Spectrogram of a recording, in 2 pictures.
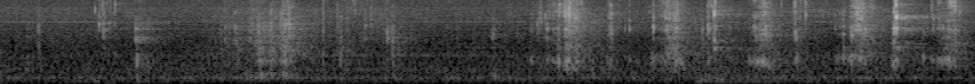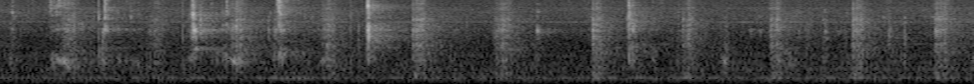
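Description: Close-miked chewing of a bite of fresh rice-paper spring roll with lettuce and carrot: soft, crisp crunches and many small ticks as the raw vegetables are chewed.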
